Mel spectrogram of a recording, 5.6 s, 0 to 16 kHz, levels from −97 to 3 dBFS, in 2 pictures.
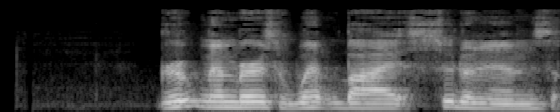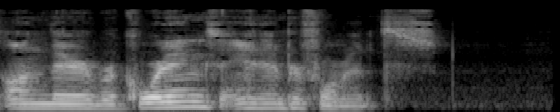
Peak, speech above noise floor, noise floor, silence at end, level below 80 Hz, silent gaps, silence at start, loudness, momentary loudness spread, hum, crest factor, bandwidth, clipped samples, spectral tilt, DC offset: -6 dBFS; 48 dB; -73 dBFS; 0.65 s; -76 dBFS; none; 0.8 s; -25 LUFS; 15 LU; none; 20 dB; 11.5 kHz; under 0.1%; -5.5 dB/octave; under 0.1%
